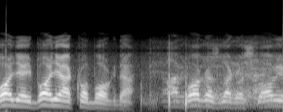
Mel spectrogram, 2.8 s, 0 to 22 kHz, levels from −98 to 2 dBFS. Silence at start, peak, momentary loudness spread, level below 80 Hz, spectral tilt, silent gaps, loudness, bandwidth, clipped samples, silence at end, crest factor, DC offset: 0 s; 0 dBFS; 15 LU; -70 dBFS; -2 dB/octave; none; -18 LUFS; 6.4 kHz; under 0.1%; 0 s; 18 dB; under 0.1%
